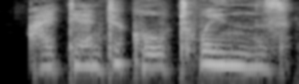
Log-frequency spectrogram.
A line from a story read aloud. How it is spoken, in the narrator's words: Henrietta whispered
